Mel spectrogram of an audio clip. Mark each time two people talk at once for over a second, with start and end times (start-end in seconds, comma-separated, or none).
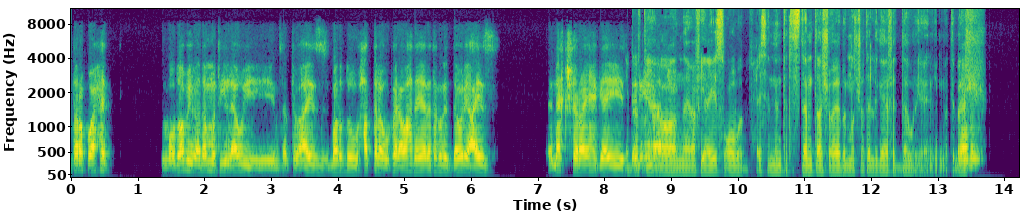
none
